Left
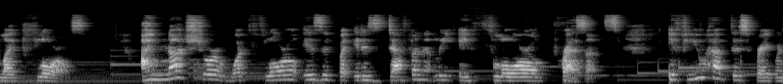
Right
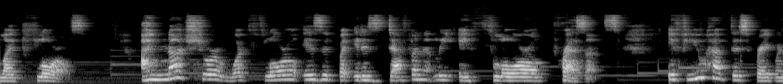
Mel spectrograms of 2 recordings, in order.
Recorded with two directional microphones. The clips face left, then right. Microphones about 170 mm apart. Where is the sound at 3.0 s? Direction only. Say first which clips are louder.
Right 10 dB; 10° right (ahead or behind).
